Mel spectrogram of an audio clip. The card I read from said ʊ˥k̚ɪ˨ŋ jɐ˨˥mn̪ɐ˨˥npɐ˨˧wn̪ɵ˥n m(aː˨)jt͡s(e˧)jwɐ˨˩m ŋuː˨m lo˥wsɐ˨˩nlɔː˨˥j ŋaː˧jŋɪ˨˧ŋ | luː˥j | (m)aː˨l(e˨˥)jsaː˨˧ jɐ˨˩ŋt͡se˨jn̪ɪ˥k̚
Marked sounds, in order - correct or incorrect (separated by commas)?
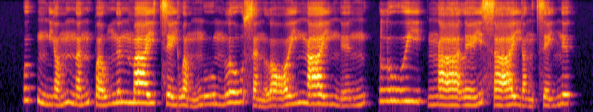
incorrect, incorrect, incorrect, correct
